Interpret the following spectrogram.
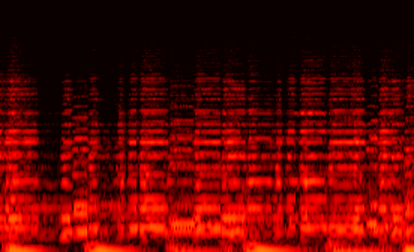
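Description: Background music: an accordion playing a folk-style tune with sustained chords over a steady, alternating bass line.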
